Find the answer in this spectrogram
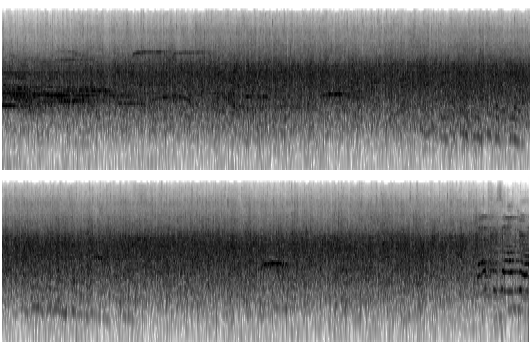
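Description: Large indoor audience applauding and cheering at a steady, loud level, with a few voices calling out in the first few seconds.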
